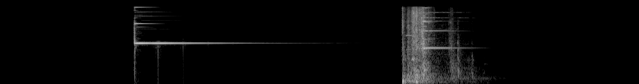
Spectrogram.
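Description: A single bright bell-like ding sound effect that rings out and fades over about a second and a half, followed about a second later by a short noisy metallic crash that dies away within a second.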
